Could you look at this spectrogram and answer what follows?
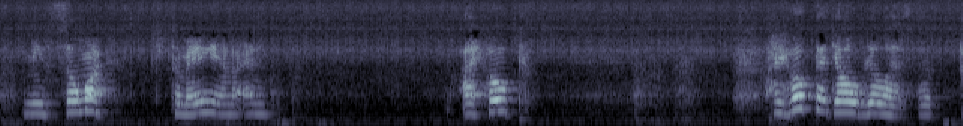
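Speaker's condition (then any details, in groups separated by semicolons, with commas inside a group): Cerebral palsy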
